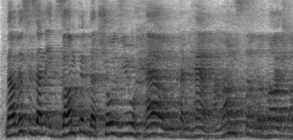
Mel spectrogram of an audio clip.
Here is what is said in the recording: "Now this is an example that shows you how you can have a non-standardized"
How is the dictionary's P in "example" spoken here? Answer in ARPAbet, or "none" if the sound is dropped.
P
